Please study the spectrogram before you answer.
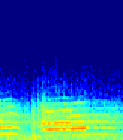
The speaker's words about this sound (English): Then the silence was broken by the faint crying of one cat.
